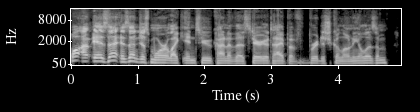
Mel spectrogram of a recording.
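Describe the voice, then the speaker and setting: This man speaks with a Texas accent. His intonation is lively. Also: medium pitch for a man, fairly quick pace. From Texas, Fort Worth. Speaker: comedian. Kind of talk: casual chat. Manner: halting.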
